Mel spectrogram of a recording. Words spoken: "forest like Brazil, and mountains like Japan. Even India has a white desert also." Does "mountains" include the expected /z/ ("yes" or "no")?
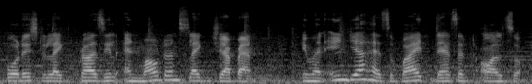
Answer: no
